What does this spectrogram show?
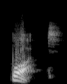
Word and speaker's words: bought: Bought. Bought. Bought. Okay, GH is silent, and the OU makes the owl sound, like her house, house, and mouse, mouse. But this OU is making the ah sound, like sa, ah, sa, and pa, ah, pa.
